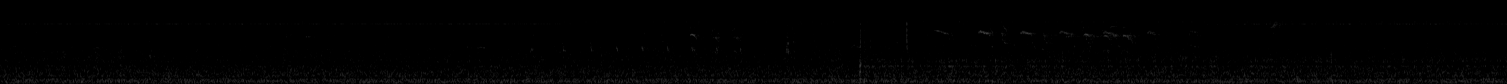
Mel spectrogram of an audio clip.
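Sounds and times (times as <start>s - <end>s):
background hiss: 0.0s - 15.0s
bird chirping: 4.7s - 8.7s, 9.3s - 12.1s.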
